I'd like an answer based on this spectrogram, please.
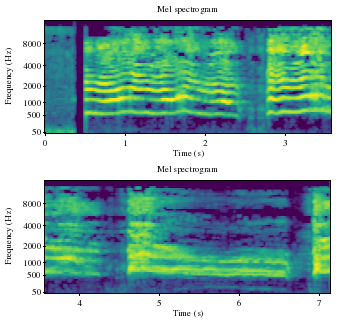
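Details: Pet dog indoors howling in long wavering tones, three drawn-out howls with a slight downward slide at the end, separated by short pauses.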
